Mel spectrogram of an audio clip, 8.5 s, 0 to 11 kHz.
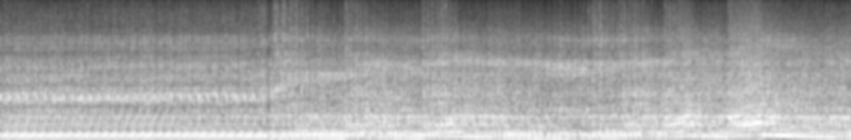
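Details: Mitsubishi Evo 8 being built for 800whp, restarted after coolant top-off; oil pressure, AFRs and fuel pressure all good: steady even idle hum, then smooth throttle blips rising and falling cleanly; normal idle.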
